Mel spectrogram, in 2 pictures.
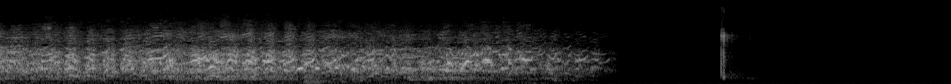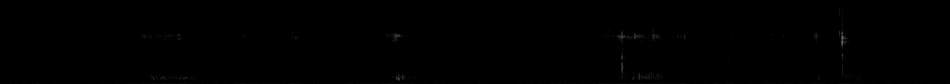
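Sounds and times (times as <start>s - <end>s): leaves rustling and crackling: 9.8s - 13.6s, 14.8s - 17.9s.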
